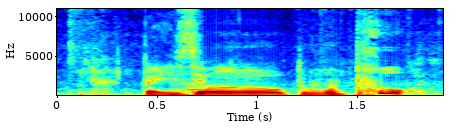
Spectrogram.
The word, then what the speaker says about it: 堡: Chinese character is "堡" (bao), meaning "fortress". But locally, it's probably pronounced more like "bu3". In Beijing, it's pronounced "pu4".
